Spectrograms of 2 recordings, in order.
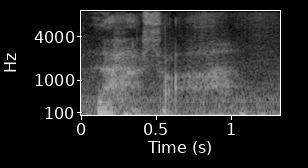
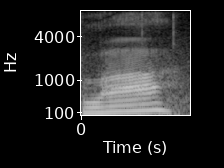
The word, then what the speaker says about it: Lhasa: Lhasa. Lhasa, So it's not, the H is silent. So it's La, Lhasa, Lhasa.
